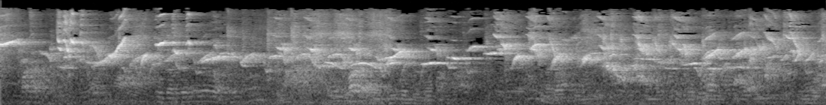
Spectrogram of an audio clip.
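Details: Murai batu, or white-rumped shama, competing at Mahendra Arena as a debut bird that won a podium place. A dense, high, fast-changing run of sharp whistles and trills fills the recording. Other birds and crowd chatter blend in behind.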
